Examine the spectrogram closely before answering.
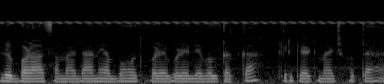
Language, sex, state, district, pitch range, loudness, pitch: Hindi, male, Bihar, Begusarai, 135-140 Hz, -37 LUFS, 135 Hz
